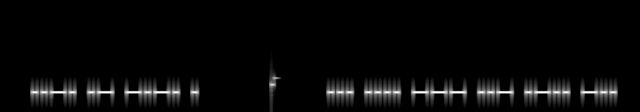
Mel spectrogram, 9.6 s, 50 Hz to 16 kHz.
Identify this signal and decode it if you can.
Morse code, heard as a keyed tone, about 17 wpm, 700 Hz. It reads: FACE SHOULD
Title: Sentences from Top 300 Words - New Word Drill - 17wpm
